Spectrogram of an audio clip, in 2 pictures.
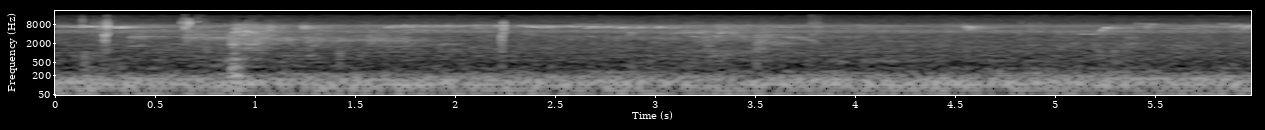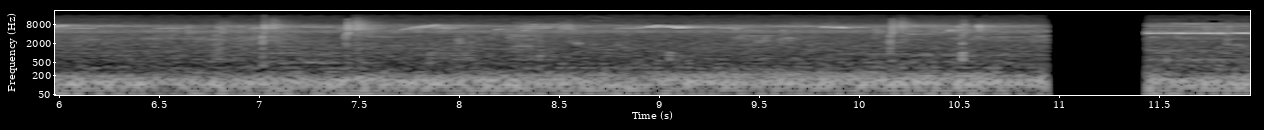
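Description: Outdoor ambience: a steady low rumble under scattered faint high chirps, with a brief dropout to silence near the end.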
